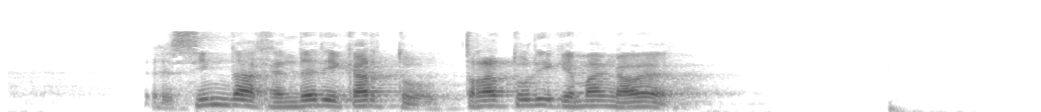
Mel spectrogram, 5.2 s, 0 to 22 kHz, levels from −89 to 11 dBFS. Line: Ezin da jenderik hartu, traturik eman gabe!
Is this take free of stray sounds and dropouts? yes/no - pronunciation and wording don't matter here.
yes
